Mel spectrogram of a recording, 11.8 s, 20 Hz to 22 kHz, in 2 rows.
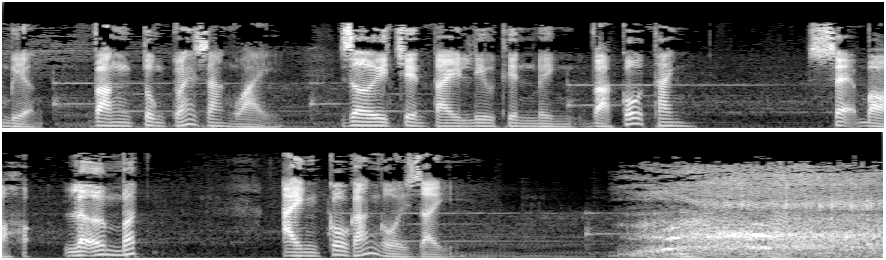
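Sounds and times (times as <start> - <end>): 
speech: 0.0 - 4.6, 5.4 - 6.9, 7.8 - 9.0, 10.0 - 10.7
wounded mythical beast roaring in pain: 10.0 - 11.7.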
